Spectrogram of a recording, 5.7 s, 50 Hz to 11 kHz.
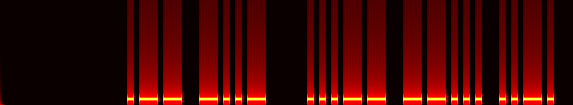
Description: Morse code, heard as a keyed tone, about 21 wpm, 700 Hz. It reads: WX 37F
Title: Practice QSO - Exchange 2 - Info - 20wpm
